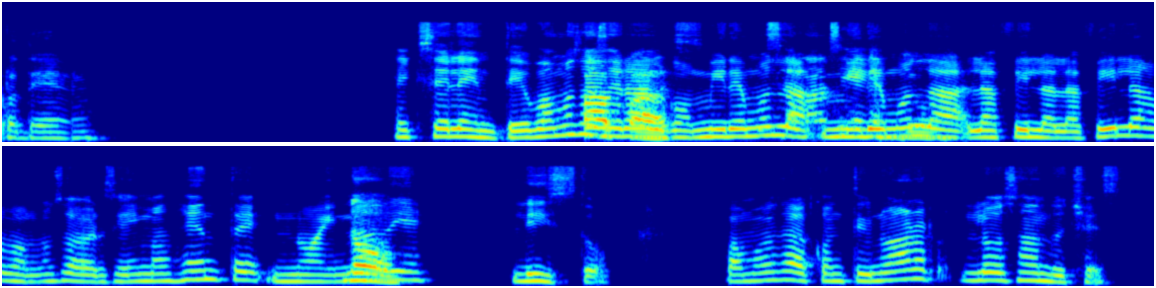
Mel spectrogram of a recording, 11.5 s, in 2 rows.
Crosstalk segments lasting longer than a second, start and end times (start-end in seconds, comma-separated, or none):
2.9-4.8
